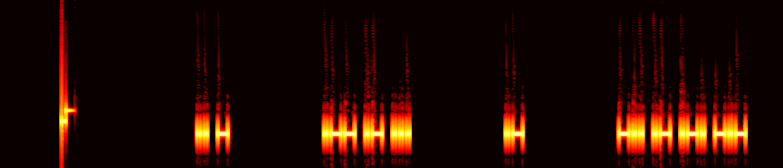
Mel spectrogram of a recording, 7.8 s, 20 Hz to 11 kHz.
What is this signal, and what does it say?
Morse code, heard as a keyed tone, about 36 wpm, 700 Hz. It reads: IT WAS A DARK
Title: 4x Word-Spacing - Sentences from Top 500 Words - 35wpm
